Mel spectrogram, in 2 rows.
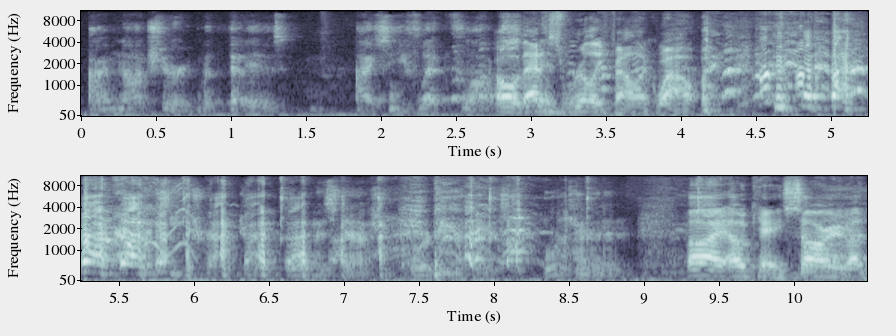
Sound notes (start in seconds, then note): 4.2 group laughing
